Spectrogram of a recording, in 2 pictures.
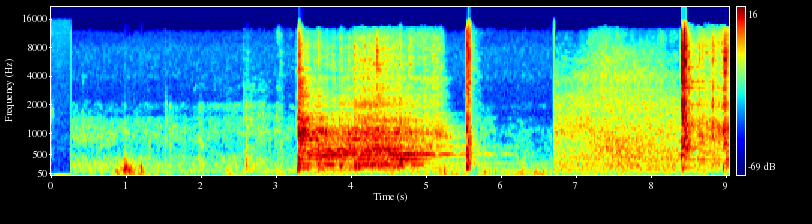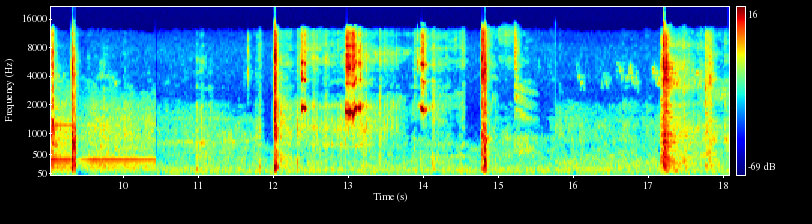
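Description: Aggressive inline skates rolling on hard ground, with loud scraping grinds (a long one about three seconds in, another around eight seconds) and several sharp clacks of landings and impacts.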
